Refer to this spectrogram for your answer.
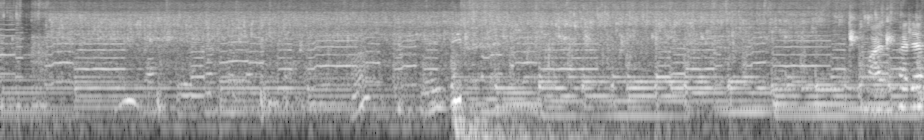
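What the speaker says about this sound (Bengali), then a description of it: "মাছ ভাজা তেলের মধ্যে আলুটা দিয়ে দেব।" Potatoes go into hot oil left from frying fish and sizzle loudly and continuously, with the sizzle surging after they are added midway. Some kitchen clatter and stirring sound over it.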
